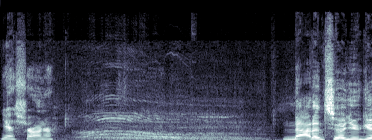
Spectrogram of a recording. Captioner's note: crowd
